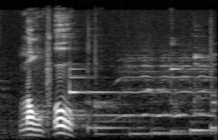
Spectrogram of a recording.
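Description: A voice on stage calls out two drawn-out syllables with swooping rises and falls in pitch. Steady held notes of the accompanying music follow.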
